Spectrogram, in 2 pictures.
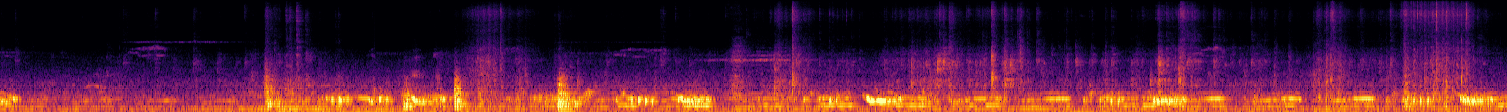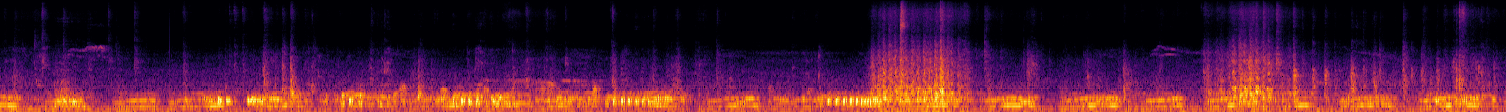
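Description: A flock of domestic pigeons cooing continuously, many overlapping coos. Now and then there are bursts of splashing and wing-flapping as the pigeons bathe in a shallow water basin, loudest twice near the end.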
